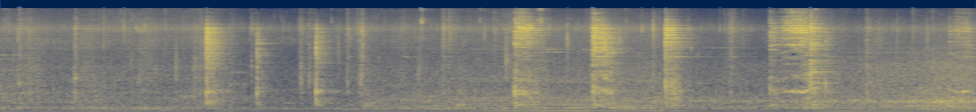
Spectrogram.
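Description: Puffed edible gum (gond) sizzling gently as it fries in ghee in a metal kadhai. A perforated metal skimmer scrapes across the pan in several strokes, the loudest about two seconds in and then four more between five and eight seconds.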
